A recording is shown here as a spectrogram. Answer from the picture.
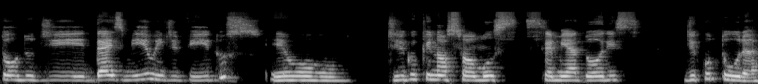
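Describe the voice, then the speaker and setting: Very slow speech from a woman, medium in pitch. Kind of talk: online panel talk.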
